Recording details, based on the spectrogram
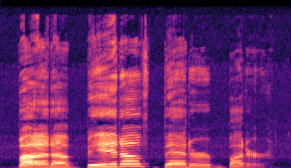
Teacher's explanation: we're linking and that becomes a flap T or D sound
